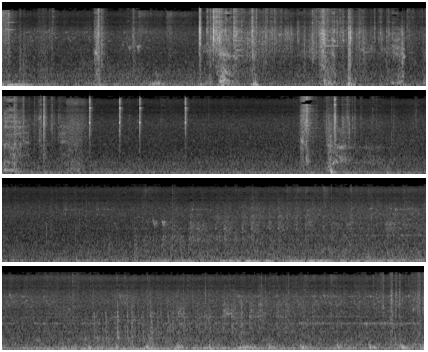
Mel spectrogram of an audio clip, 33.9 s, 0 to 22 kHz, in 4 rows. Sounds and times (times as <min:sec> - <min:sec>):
Outside, rural or natural: 0:00.0 - 0:33.8.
